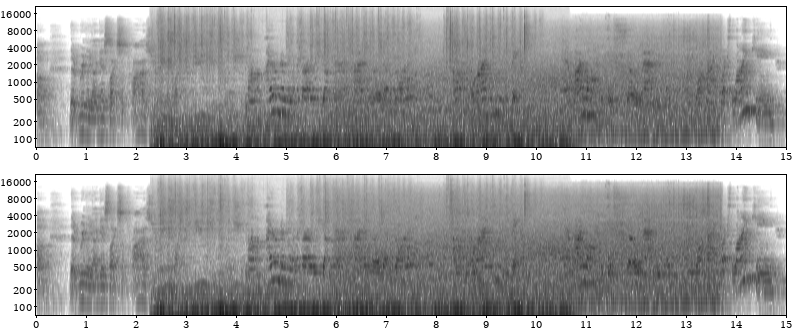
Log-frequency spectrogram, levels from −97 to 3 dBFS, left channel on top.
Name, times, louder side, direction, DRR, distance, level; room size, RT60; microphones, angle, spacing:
voice 1, 0.0-4.3, equal, 35° left, -3 dB, 1.7 m, -40 dB
Hands, 2.3-10.7, right 1 dB, 85° left, 2.6 m, -24 dB
voice 2, 4.2-7.6 8.3-10.0 10.5-14.7, right 1 dB, 15° left, -2 dB, 2.9 m, -31 dB
sound 1, 5.9-13.7, right 3 dB, 20° right, 0.5 m, -31 dB
14.0 x 11.0 x 4.4 m, 0.84 s
head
